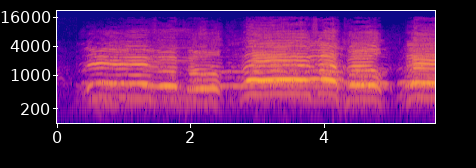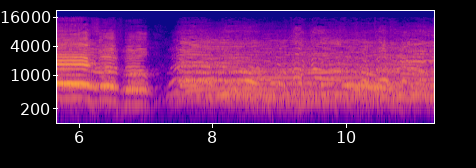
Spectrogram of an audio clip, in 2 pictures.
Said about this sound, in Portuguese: o ônibus do Barcelona chegando e sendo muito vaiado pelos torcedores do Liverpool.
